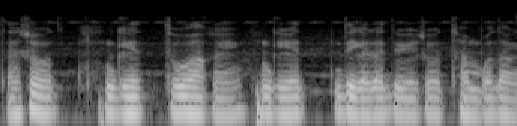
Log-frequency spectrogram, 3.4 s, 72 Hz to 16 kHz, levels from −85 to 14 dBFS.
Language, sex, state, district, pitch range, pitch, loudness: Chakma, male, Tripura, Unakoti, 120-130 Hz, 125 Hz, -17 LUFS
